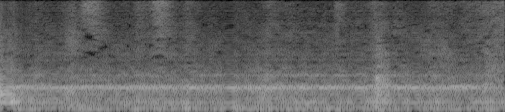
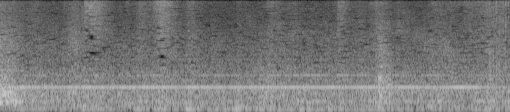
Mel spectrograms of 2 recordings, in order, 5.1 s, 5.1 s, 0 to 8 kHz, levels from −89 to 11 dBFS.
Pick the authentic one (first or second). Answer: second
